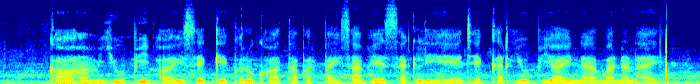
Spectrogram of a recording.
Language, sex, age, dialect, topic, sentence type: Magahi, male, 56-60, Central/Standard, banking, question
